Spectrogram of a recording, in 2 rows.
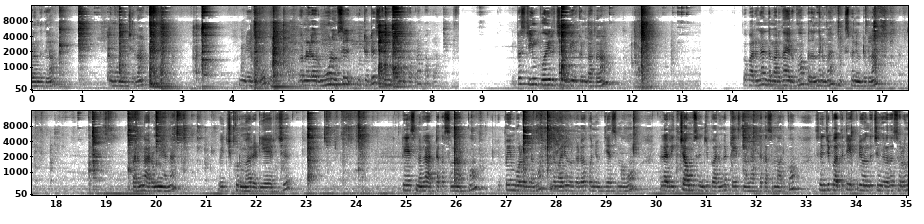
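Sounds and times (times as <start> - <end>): ladle scraping metal pot: 16.1 - 21.2, 23.0 - 24.4, 27.3 - 28.5
ladle stirring thick gravy: 16.8 - 19.7, 23.1 - 24.4.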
